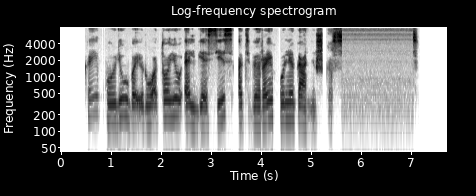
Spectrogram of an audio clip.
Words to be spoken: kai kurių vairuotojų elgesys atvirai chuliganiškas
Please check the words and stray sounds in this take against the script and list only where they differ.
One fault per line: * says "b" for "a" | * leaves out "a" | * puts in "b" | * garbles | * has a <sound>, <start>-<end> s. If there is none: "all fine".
all fine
